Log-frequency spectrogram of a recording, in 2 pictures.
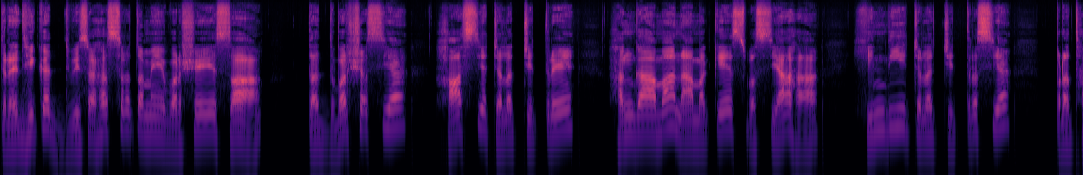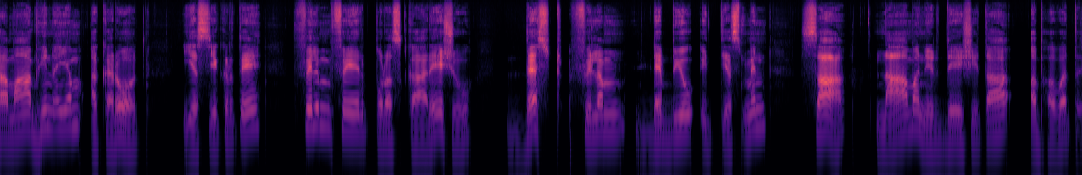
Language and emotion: Sanskrit, neutral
